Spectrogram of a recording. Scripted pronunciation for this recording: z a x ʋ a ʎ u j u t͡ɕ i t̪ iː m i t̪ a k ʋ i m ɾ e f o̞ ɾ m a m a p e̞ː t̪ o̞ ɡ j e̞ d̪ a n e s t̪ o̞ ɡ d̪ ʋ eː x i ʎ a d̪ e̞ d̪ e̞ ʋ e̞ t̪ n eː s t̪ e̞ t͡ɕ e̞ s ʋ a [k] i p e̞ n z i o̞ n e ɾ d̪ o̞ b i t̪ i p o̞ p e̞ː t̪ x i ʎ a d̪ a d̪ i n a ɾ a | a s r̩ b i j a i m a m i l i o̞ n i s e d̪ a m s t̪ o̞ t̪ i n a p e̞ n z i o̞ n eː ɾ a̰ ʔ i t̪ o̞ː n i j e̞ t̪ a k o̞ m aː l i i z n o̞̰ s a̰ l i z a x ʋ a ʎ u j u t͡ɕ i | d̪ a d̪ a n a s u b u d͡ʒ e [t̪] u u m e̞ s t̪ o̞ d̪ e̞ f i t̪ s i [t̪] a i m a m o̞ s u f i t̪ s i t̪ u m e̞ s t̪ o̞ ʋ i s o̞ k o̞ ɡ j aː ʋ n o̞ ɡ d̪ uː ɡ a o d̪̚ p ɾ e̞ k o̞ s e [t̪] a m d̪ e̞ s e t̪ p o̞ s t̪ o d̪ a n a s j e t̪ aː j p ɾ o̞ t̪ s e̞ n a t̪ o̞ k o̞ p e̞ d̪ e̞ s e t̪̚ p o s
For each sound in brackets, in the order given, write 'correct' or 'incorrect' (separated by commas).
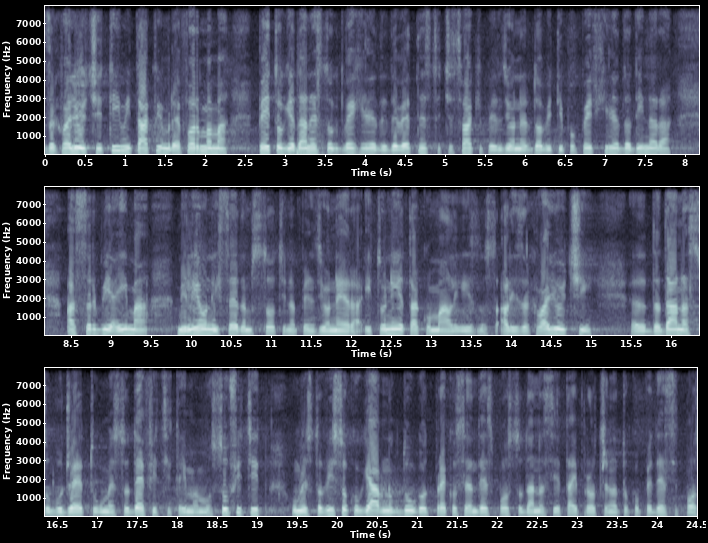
correct, correct, correct, incorrect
